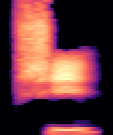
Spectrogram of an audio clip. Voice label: "Shi" 3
